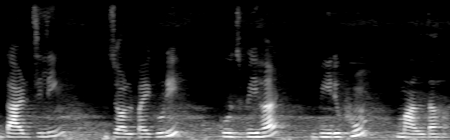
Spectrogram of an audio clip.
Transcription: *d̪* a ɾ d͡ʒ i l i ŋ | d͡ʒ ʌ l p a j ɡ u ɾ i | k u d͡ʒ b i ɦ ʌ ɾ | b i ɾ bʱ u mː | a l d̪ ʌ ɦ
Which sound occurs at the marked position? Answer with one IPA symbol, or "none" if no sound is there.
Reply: d̪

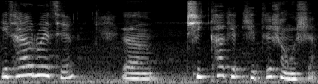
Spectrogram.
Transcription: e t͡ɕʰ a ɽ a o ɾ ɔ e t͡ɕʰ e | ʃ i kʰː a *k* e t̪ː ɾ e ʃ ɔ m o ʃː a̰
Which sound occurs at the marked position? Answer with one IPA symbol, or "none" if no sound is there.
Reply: kʰ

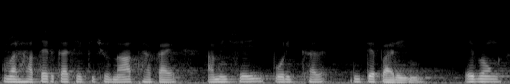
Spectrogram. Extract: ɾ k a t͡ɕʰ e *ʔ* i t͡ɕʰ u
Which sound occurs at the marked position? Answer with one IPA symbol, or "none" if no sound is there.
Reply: k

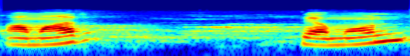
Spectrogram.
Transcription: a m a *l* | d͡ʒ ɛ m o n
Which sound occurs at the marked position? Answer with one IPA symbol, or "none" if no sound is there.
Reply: ɾ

